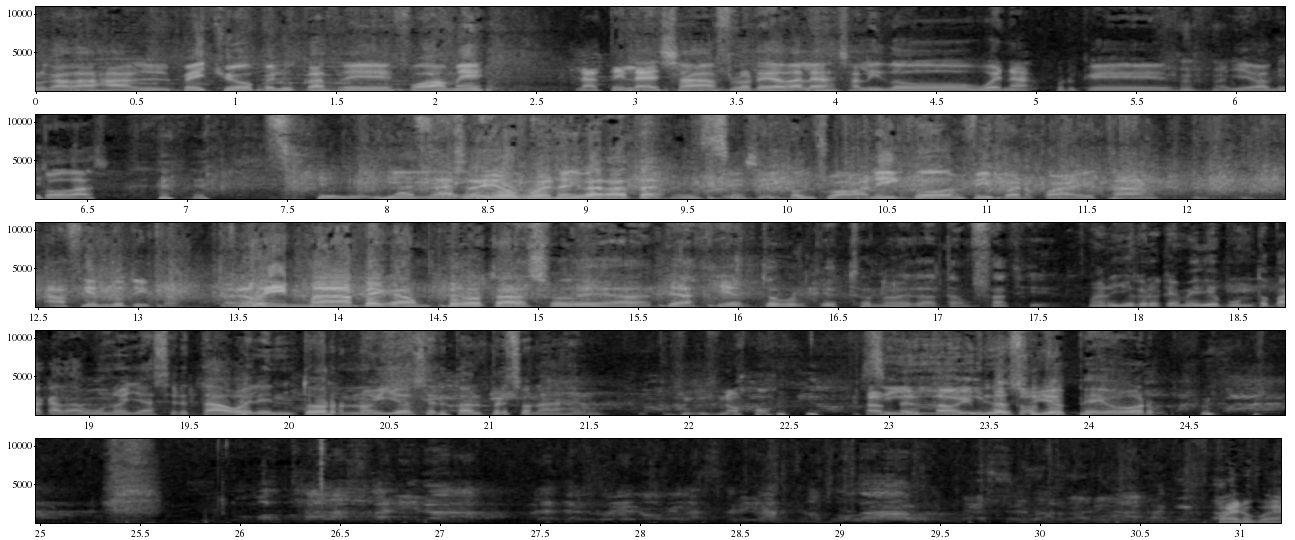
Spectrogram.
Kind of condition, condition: setting, live audience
